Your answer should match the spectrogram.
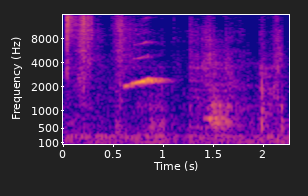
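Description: A single short, high chirp about half a second in, over faint rustling of potting mix as a hand presses soil around a succulent offset.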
